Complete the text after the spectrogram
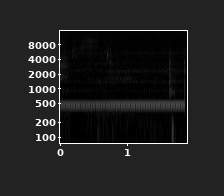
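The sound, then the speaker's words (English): A phone call ringing out as someone calls a man from their phone: a steady, unbroken electronic tone holds for nearly two seconds over faint background noise, with a brief soft bump near the end and no one talking. “We're going to call this guy until he fucking answers.”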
